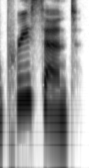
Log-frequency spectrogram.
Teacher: The unstressed syllable gets shortened, and the vowel often gets swallowed into a very short, lazy sound. So present, the second syllable is quick, soft, like sent but shorter.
